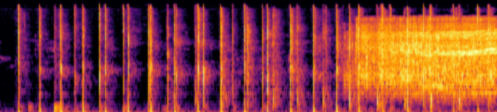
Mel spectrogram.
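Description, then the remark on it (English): Crisp, scattered hand claps build quickly into a dense, loud wash of applause with cheering hiss, a canned crowd applause effect played from a soundboard. “So everybody, give a nice round of applause for the soundboard.”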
